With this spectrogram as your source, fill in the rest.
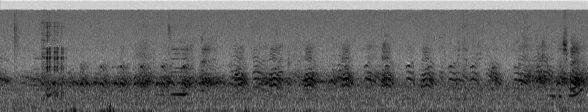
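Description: A young woman speaks softly nearby, outdoors.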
